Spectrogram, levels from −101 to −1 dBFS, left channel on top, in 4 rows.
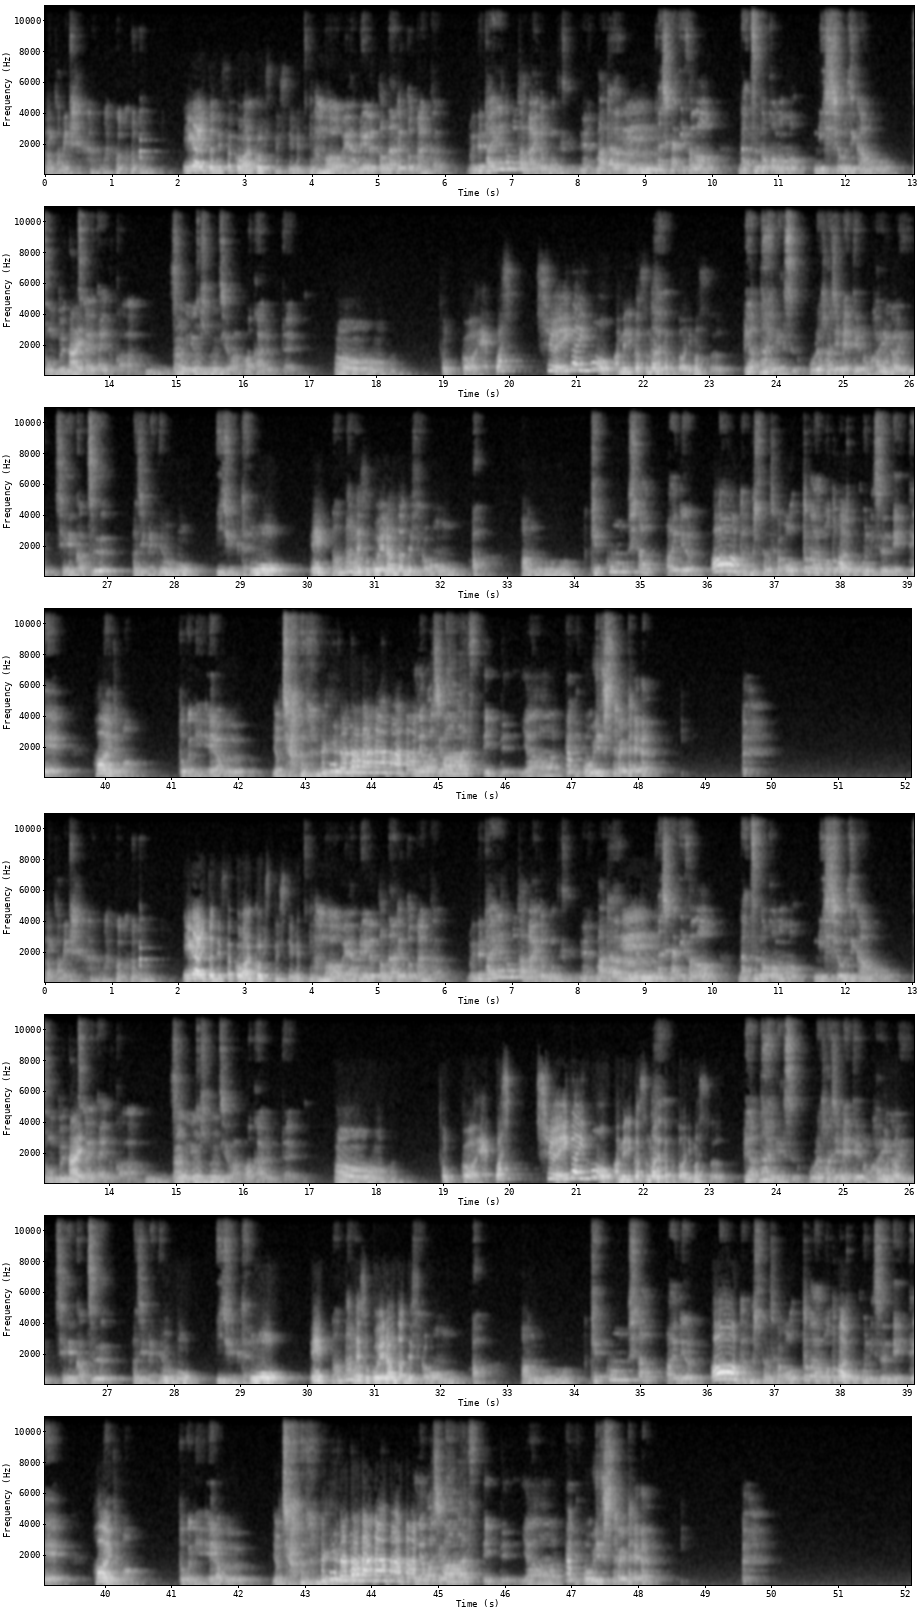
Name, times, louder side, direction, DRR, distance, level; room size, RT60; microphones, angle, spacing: voice 1, 0.0-1.5 4.0-5.9 6.3-8.7 9.2-10.0 10.4-12.7 13.0-16.8 22.1-22.4 23.5-27.0 27.4-28.1 28.6-29.2 30.4-30.8 31.5-32.7 33.2-33.9 34.2-35.9 36.2-39.3 40.0-40.4 41.1-42.1 42.5-43.7 44.6-48.2 49.6-49.9, left 1 dB, 5° right, -2 dB, 1.7 m, -30 dB
voice 2, 2.1-3.9 8.6-9.3 13.4-13.6 14.9-15.8 17.4-18.3 19.0-20.0 20.4-23.2 25.5-25.9 27.8-28.3 29.1-29.6 30.0-31.9 36.1-36.5 36.9-37.0 38.0-38.2 39.9-40.1 43.4-44.7 46.9-47.0, right 3 dB, 55° right, 7 dB, 0.8 m, -22 dB
8.1 x 7.1 x 2.3 m, 0.71 s
head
